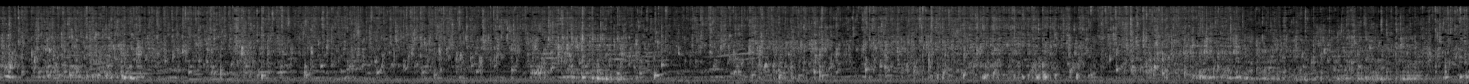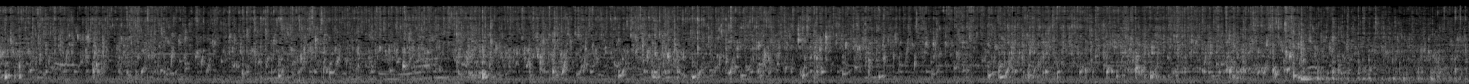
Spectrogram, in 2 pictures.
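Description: Water pouring steadily from the outlet pipe of a DIY oyster-shell filter, splashing into a koi pond.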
